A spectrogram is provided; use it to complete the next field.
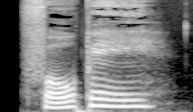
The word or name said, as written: forbage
